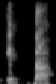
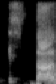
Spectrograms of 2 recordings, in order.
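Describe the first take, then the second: First: The middle consonant is pronounced as a t sound. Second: The middle consonant is pronounced as an s sound. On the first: The speaker calls it right. "tapi ita gitu, pakai diget" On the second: The speaker calls it wrong. "bukan ista"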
